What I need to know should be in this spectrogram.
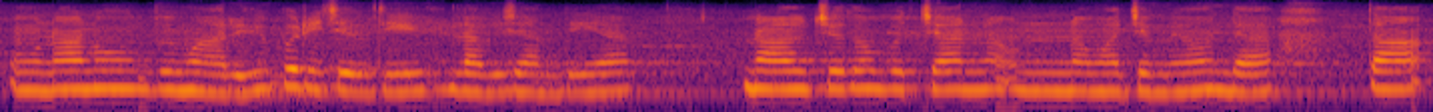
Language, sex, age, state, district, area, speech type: Punjabi, female, 18-30, Punjab, Pathankot, urban, spontaneous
